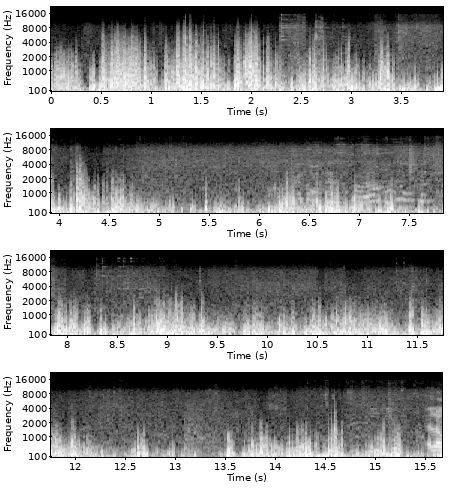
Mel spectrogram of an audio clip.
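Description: Strong wind in a cyclone gusts and buffets the microphone in loud, uneven bursts, with rustling around it and people talking over it.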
